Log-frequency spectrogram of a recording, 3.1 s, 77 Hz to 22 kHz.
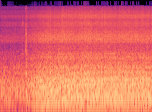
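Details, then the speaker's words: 2004 Renault Twingo 1 cabin blower motor at full fan speed: spins up into a steady wobbling rumble with a mid-pitched whoosh, nothing rubbing; broken impeller fins throw the blower out of balance, replacement part to be ordered. "Et ça fait que ça te crée un un ballour euh un ballour dans le quand ça tourne."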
